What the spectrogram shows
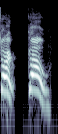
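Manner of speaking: acted-out very high, thrilled, excited scream. Recapping the game, the speaker reenacts screaming at the TV at Dart.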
